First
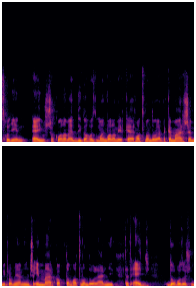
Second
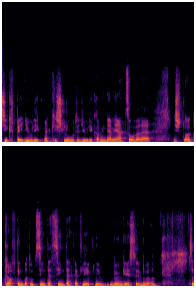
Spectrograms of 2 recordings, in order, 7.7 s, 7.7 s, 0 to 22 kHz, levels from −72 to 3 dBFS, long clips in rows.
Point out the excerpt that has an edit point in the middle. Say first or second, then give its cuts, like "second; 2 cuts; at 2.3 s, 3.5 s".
first; 3 cuts; at 2.1 s, 2.6 s, 4.5 s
